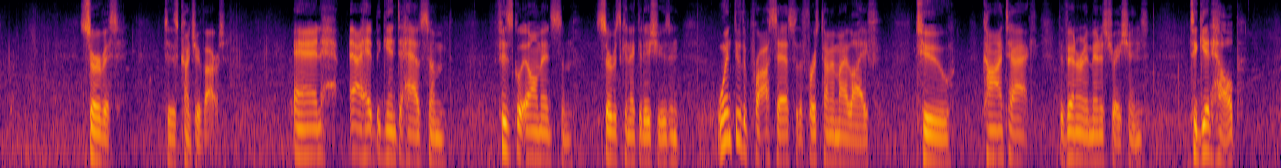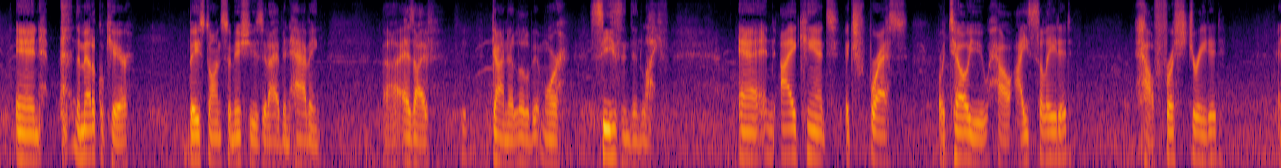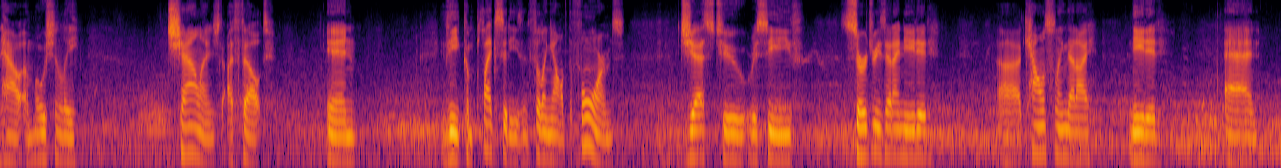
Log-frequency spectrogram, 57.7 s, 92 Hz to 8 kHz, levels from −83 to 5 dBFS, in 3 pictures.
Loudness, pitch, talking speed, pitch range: -20 LUFS, 120 Hz, 105 wpm, 110-135 Hz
